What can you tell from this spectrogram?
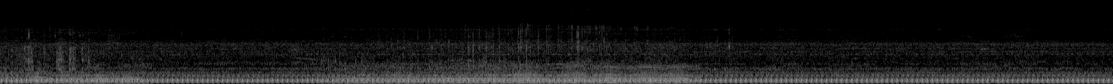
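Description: A motor or engine running steadily with an even hum. For a few seconds in the middle, from about three and a half to seven seconds in, a wavering higher tone rides over it.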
